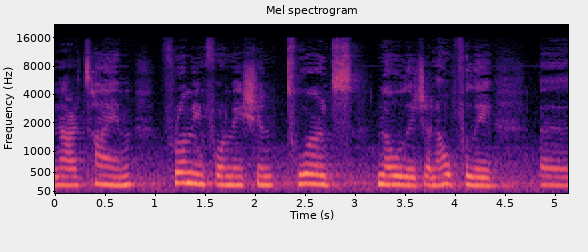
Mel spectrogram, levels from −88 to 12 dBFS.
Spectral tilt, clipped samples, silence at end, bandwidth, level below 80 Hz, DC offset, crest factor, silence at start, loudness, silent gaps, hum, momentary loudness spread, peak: -6 dB/octave; under 0.1%; 0 s; 16 kHz; -54 dBFS; under 0.1%; 12 dB; 0 s; -19 LUFS; none; none; 11 LU; -6 dBFS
